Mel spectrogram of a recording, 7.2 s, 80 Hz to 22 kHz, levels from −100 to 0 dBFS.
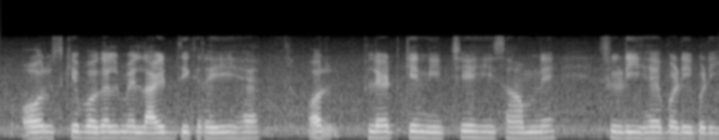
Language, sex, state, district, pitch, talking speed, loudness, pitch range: Hindi, male, Uttar Pradesh, Varanasi, 155 Hz, 140 wpm, -22 LUFS, 150-160 Hz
